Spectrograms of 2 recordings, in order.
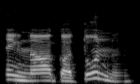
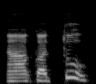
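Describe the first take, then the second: First: The word ends with an n sound. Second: The word ends with a vowel. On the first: The speaker calls it wrong. "I'm not saying Naqatun" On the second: The speaker calls it right. "So there is no noon sound"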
